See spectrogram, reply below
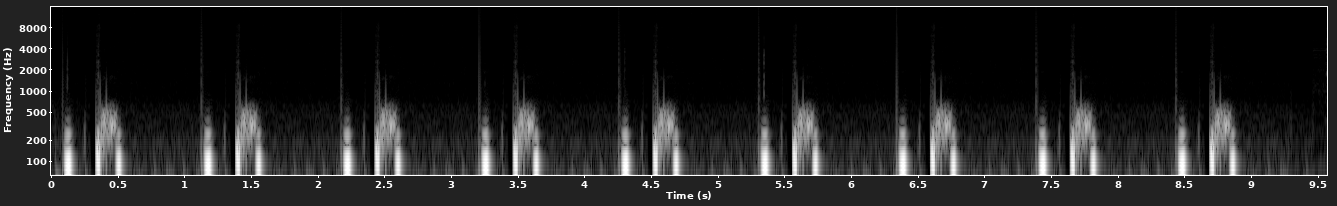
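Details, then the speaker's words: Mitral valve prolapse mid-systolic click with late systolic murmur during standing then squatting; the S1-to-click interval is 140 ms standing and 200 ms squatting, so the click moves later with squatting. "I will start in the standing position where the interval between S1 and the click is 140 milliseconds and then move to a squatting position where this interval is 200 milliseconds"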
